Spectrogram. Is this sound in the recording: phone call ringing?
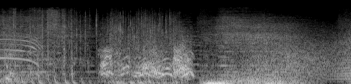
no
